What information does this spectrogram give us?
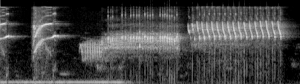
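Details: Atlantic canary song meant to encourage other canaries to sing: a sharp upward-sweeping note, then a loud buzzy rasping stretch, then a shrill even trill; brief low hum at the start.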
